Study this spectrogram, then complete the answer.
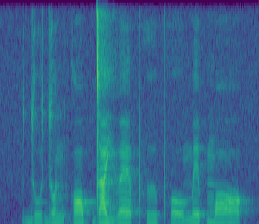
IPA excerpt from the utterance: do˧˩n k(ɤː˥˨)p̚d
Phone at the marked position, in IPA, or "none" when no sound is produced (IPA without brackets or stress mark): ɔː˥˨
